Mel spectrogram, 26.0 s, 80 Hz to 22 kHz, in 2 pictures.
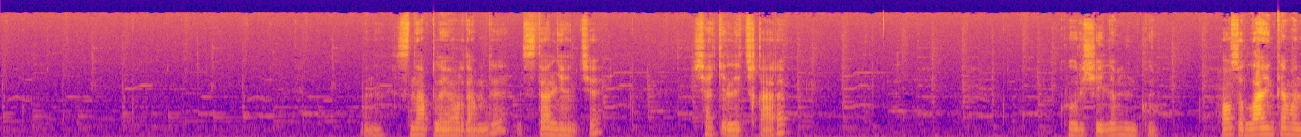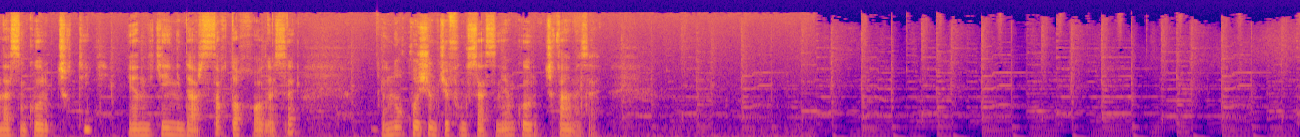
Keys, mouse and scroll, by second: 1.5 click, 6.5 click, 10.1 click, 12.1 click, 15.8 Escape.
